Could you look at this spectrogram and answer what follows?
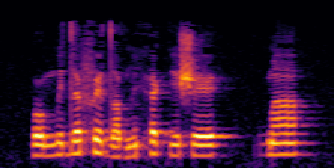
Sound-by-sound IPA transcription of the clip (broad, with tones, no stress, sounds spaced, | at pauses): o˨ m i˧ d ɛ˦ f e˦˨ d a˨ b ĩ˨˦ h ɛ˦˨ k i˧ ʃ e˧ | ɡ͡b ã˧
